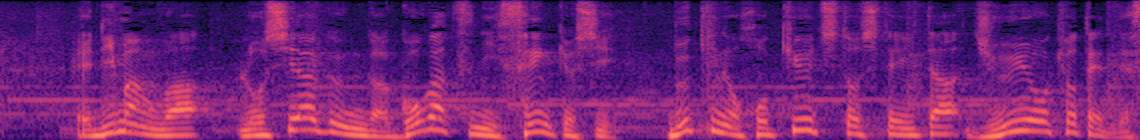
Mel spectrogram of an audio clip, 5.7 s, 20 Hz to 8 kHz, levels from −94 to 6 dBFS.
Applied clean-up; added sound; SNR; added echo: none; none; none; none.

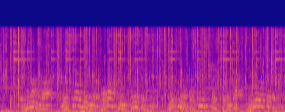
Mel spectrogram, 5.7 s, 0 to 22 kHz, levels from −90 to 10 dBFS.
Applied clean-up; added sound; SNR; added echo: none; Drip; 0 dB; reverberation time 0.6 s.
